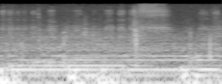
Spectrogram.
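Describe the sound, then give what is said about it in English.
Faint scratchy pen strokes as a name is written by hand during a Bible lesson, soft and quiet over a steady low hum. “Just believe me that I'm writing his name right here.”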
